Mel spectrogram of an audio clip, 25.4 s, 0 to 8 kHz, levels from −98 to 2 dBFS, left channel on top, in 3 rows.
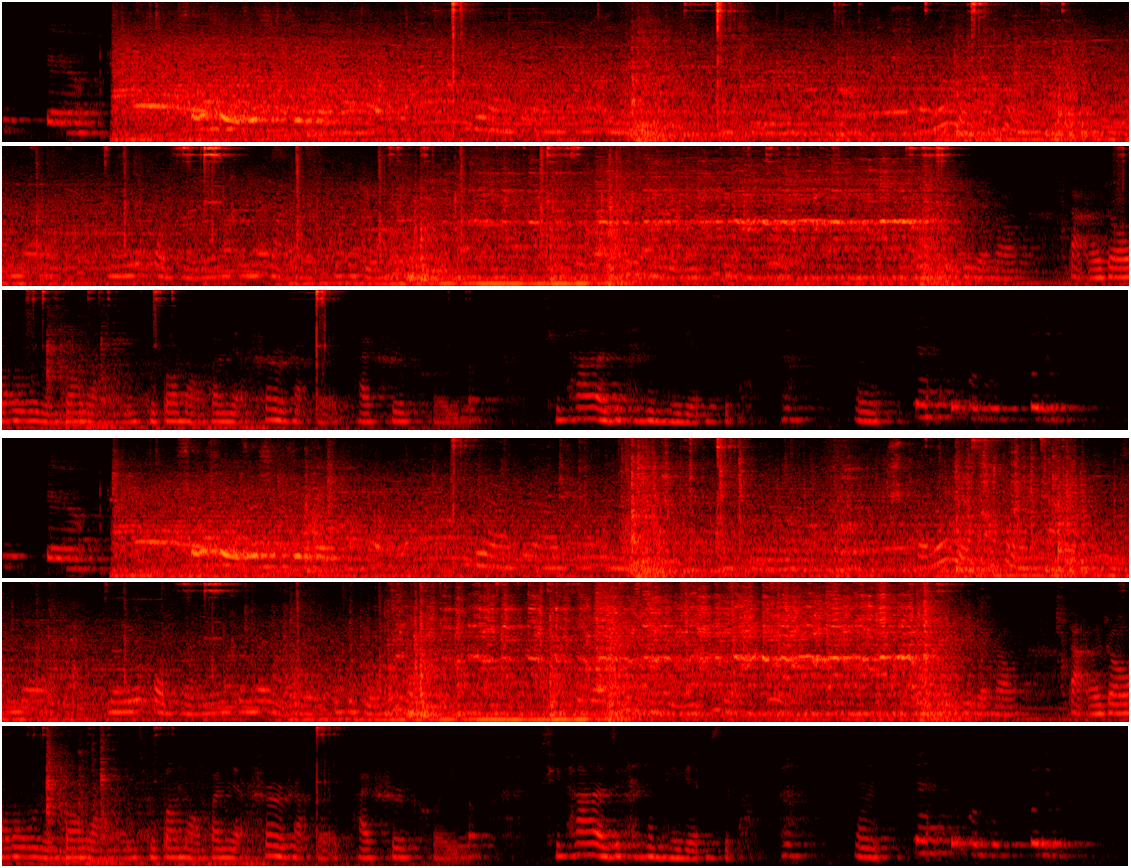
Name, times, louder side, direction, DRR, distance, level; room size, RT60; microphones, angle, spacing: sound 1, 0.8-13.6, left 4 dB, 30° left, 1.0 m, -60 dB
Vehicle, 0.8-18.9, right 3 dB, 85° right, 3.0 m, -54 dB
voice 1, 1.2-2.8 23.7-24.8, right 1 dB, 10° right, 3 dB, 6.8 m, -53 dB
voice 2, 3.1-6.4 6.8-23.0 23.3-23.5, right 1 dB, 40° right, 5 dB, 1.6 m, -62 dB
sound 2, 3.2-3.5 4.5-4.6 5.1-5.5 5.9-6.0 6.2-6.5 6.9-7.5 7.8-8.0 8.3-8.4 8.7-8.8 9.0-10.2 10.8-10.9 11.3-11.9 12.4-12.8 13.8-16.0 16.7-17.8 18.0-18.7 19.1-19.7 20.0-20.4, left 16 dB, 90° left, 1.2 m, -46 dB
29.5 x 16.5 x 6.1 m, 0.69 s
head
